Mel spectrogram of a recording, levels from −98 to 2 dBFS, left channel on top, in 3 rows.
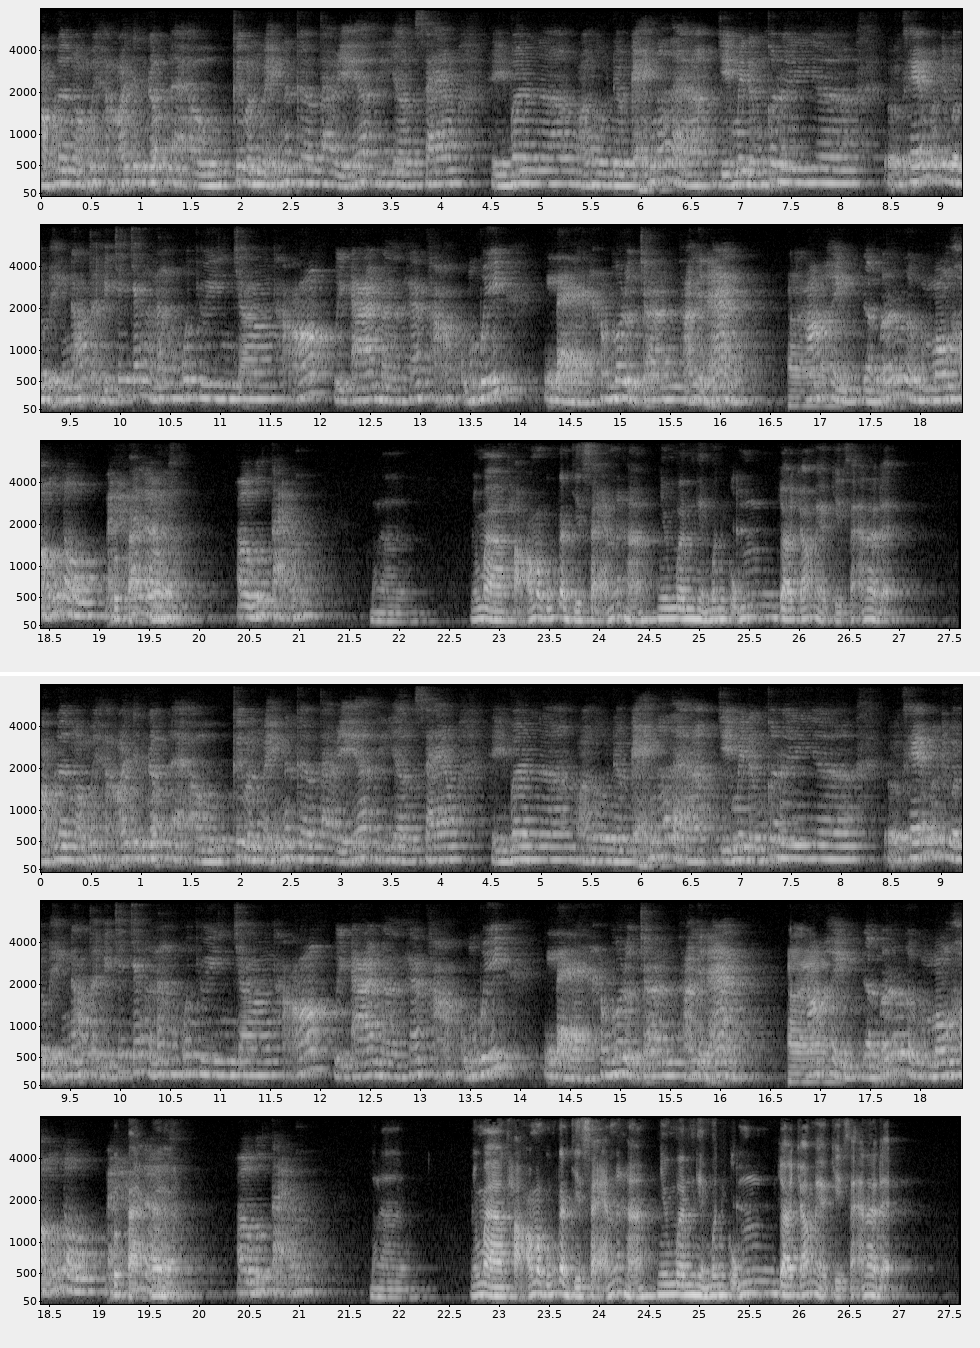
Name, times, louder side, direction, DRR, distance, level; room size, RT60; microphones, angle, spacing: voice 1, 0.0-14.0 14.2-16.2 16.8-19.8 20.4-21.1, left 1 dB, ahead, 2.7 m, -28 dB
voice 2, 16.7-17.1 19.2-19.8 21.7-22.2 22.7-26.9, right 4 dB, 55° right, 0.6 m, -24 dB
15.5 x 7.6 x 4.7 m
head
